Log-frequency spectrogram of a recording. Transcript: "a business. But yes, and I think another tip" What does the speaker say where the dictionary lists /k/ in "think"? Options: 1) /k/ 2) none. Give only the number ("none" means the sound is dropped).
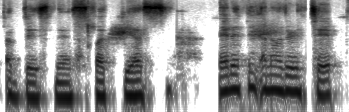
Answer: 2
